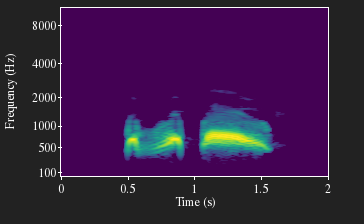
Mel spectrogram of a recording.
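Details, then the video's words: Spotted dove (cu gáy), male and female, cooing for training: a short hooked note sliding into a soft murmur, then one longer, trembling coo that gently falls. "tiếng chim cu gáy luyện bổi và mồi gáy theo hiệu quả ra đủ bài"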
